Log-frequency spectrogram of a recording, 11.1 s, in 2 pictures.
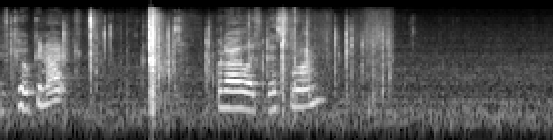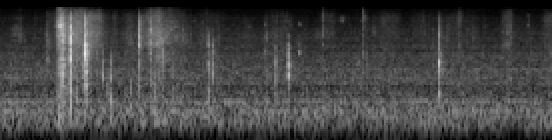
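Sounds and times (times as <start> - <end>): plastic pouch crinkling: 0.0 - 4.2, 6.0 - 8.5
child chewing marshmallow: 5.7 - 11.0.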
